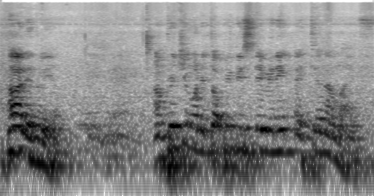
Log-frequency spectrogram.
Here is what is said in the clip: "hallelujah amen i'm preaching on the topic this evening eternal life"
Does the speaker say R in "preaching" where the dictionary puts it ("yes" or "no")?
yes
